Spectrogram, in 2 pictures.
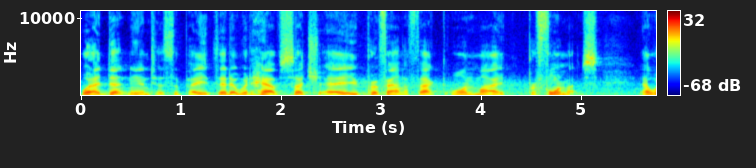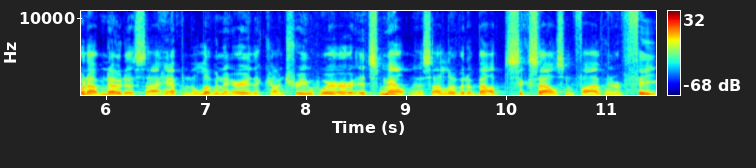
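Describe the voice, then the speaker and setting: Speaking at a moderate pace, a man has an unremarkable speaking voice with a fairly low pitch and fairly even intonation. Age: 60s. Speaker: product user testimonial, wellness industry executive. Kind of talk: testimonial interview.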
